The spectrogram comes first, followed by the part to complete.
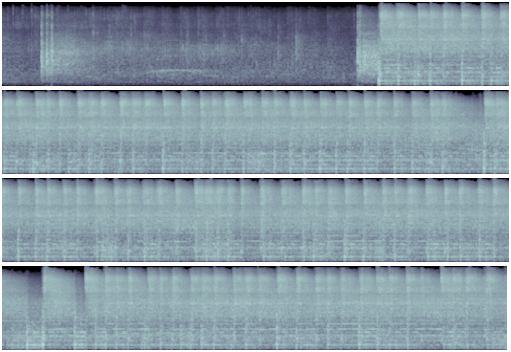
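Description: Lion dance percussion of a big drum and clashing cymbals breaks in loud and suddenly about five seconds in, then plays on in a dense, rapid beat. Before that it is quieter, with a single thump about half a second in.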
